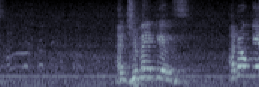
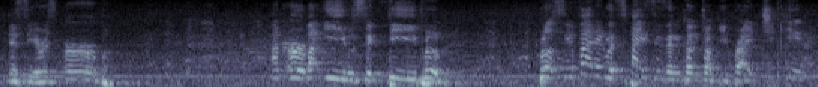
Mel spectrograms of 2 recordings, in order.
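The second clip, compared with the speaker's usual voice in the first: preaching roots man; 3 semitones lower than usual. Retold or imitated. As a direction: lower Jamaican accent, lay down wisdom. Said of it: "he be like".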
